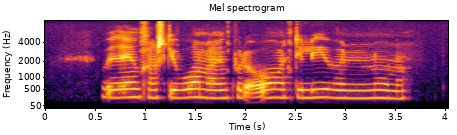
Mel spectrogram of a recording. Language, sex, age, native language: Icelandic, female, 11, Icelandic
